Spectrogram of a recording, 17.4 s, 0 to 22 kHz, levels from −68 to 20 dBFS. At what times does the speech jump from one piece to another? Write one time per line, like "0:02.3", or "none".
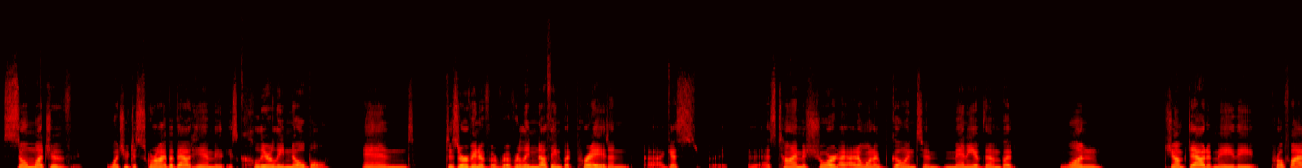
0:08.1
